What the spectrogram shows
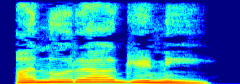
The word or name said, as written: ಅನುರಾಗಿಣಿ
